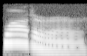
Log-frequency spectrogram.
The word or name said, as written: waterer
